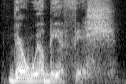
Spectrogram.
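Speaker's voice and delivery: soft hushed whisper, voice dropped away; reading an old Ovid line to listeners, whispering its close. Acted. Reading Ovid quote, hushed ending.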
